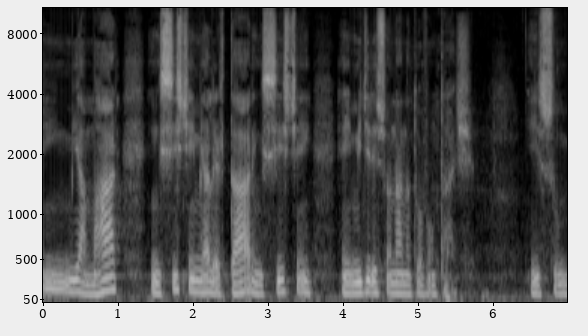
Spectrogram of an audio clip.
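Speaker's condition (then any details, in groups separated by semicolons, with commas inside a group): No condition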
